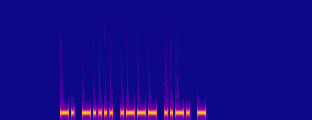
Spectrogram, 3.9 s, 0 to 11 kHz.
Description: Morse code, heard as a keyed tone, about 36 wpm, 700 Hz. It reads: N6JFT
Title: USA Call Signs - 5 Characters - 4x Character Spacing - 35wpm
